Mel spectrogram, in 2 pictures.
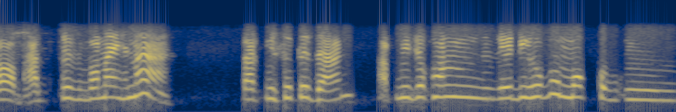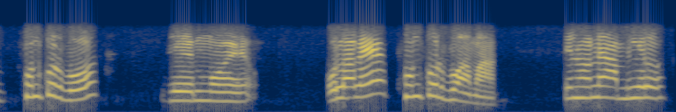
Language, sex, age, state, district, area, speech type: Assamese, female, 45-60, Assam, Goalpara, rural, conversation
